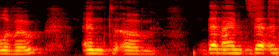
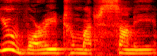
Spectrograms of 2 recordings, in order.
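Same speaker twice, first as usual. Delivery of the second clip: put-on elderly woman's voice. Answering someone fretting about screwing everything up, in an old lady voice. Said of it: "I say in the old lady's voice".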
